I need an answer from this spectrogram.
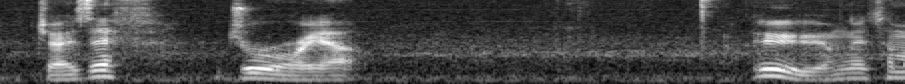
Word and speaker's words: Drawyah: You pronounce it Drawyah, Joseph. Drawyah.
